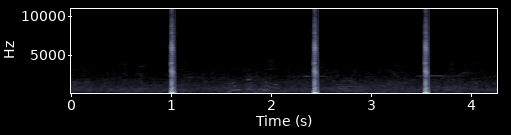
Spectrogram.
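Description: A game interface gives sharp clicks.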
